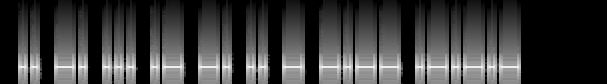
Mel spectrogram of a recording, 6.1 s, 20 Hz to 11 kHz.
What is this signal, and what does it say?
Morse code, heard as a keyed tone, about 20 wpm, 700 Hz. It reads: INSANITY.
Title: Sentences with 8-Word Phrases - Spoken Beginning - 20wpm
